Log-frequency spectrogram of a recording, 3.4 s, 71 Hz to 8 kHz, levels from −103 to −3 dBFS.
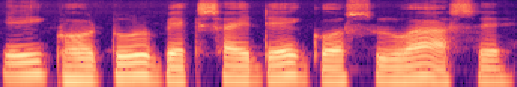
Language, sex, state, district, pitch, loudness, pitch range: Assamese, male, Assam, Sonitpur, 115 Hz, -15 LUFS, 110-130 Hz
